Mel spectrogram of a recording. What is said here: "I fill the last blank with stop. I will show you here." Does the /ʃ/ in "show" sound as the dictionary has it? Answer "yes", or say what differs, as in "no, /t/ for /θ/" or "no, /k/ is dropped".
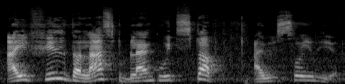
no, /s/ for /ʃ/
